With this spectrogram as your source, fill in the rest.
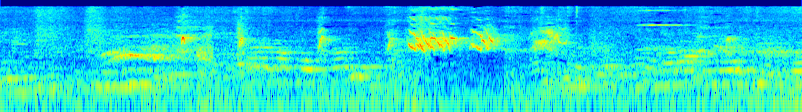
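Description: Several young pet bird chicks give scattered high chirps and tweets at close range, fairly faint, with someone talking over them throughout.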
